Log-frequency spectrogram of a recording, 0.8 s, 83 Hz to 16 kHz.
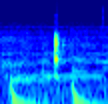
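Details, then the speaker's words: ZOLL AED 3 during CPR on an unresponsive adult after no shock was advised: soft rhythmic thuds with clicks, a metronome tone pacing compressions at 100 to 120 a minute, with real-time feedback on compression depth of 5 to 6 cm. "to match the tone the depth indicator lets rescuers know when they provide high-quality CPR the real-time feedback will provide you with information when your compressions are not deep enough"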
